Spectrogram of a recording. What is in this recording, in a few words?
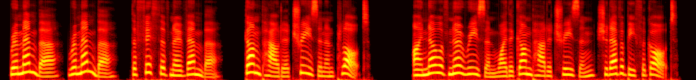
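Remember Remember, female, British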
